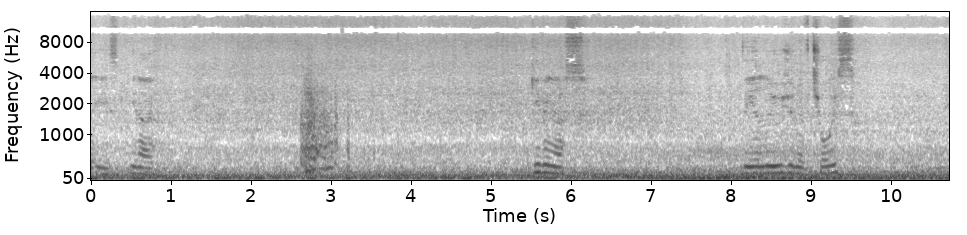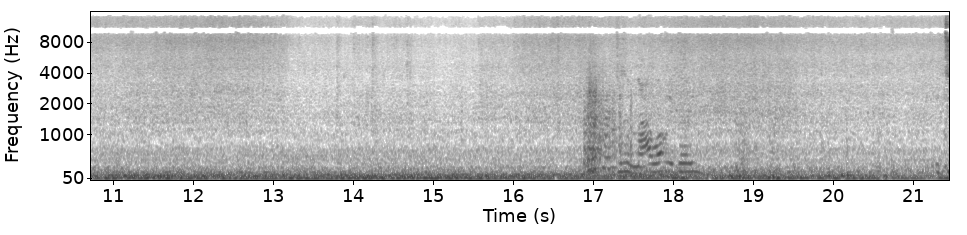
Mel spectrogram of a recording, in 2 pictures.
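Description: A vehicle's engine rumbles low and steadily.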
